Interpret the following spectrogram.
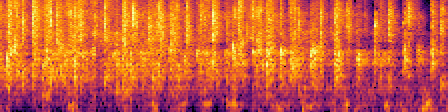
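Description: A crowd of people clapping, a dense, even patter of many hands.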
